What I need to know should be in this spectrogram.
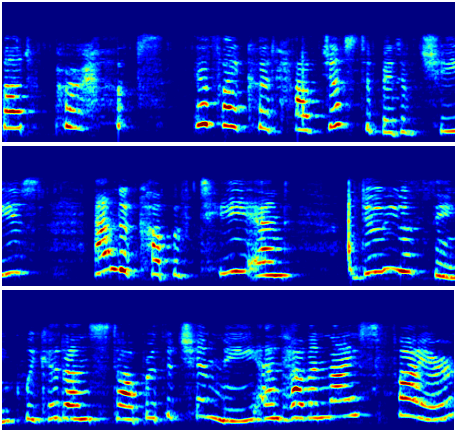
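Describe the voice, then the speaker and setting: A woman puts on a character voice at an extremely high pitch, speaking at a fairly slow pace. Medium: read story. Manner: soft, polite, murmuring.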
